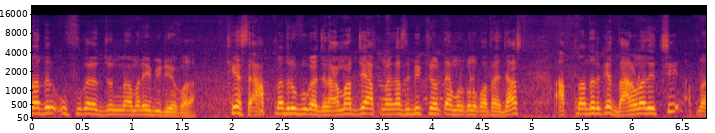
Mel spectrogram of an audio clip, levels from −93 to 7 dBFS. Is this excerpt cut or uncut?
uncut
